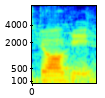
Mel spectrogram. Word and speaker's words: Dogeee: Actually, pronunciation is doggy, as a doggy, but we spell D-O-G-E-E-E, three E's.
